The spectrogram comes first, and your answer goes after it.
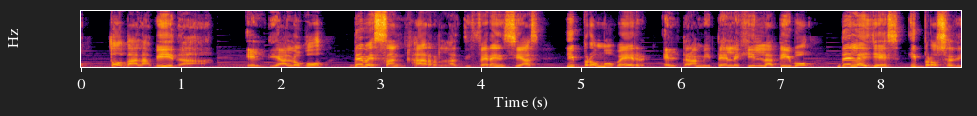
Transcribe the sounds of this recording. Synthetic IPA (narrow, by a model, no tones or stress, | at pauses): t̪oðala̰βiða̰ | e̞ld̪jalo̞ɣo̞ | ðe̞βe̞saŋxaɾla̰zd̪ife̞ɾensjas | ipɾo̞mo̞βe̞ɾ | e̞lt̪ɾamit̪e̞le̞xizlat̪iβo̞ | ðe̞le̞ʝe̞sipɾo̞se̞ði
